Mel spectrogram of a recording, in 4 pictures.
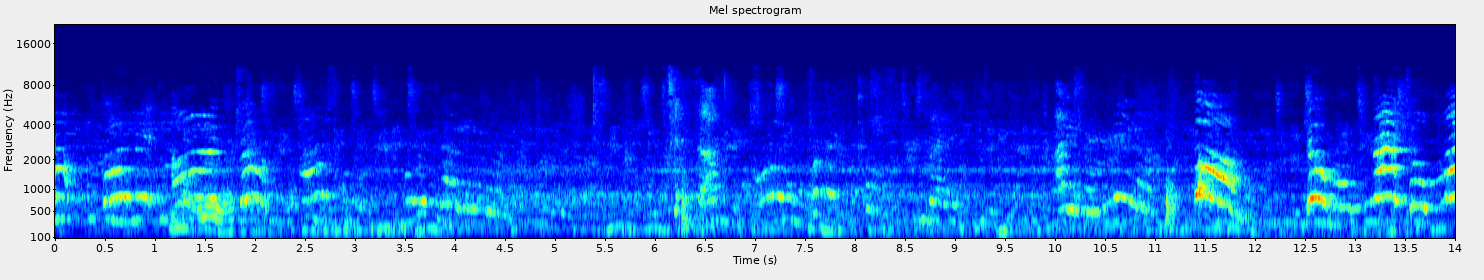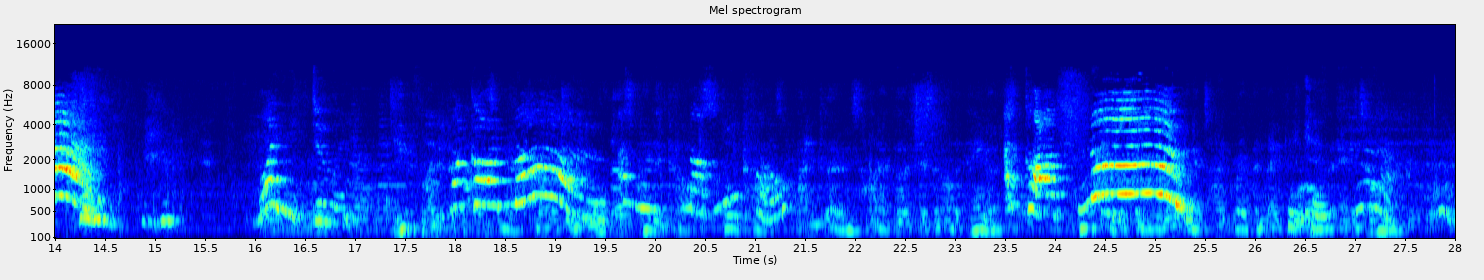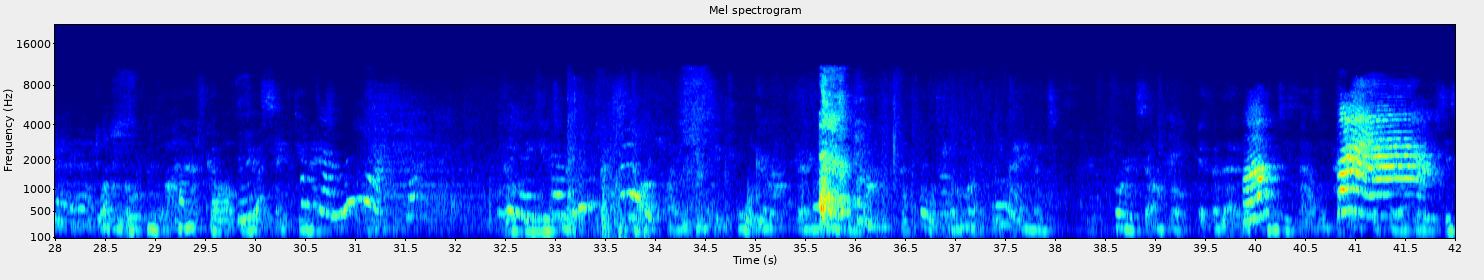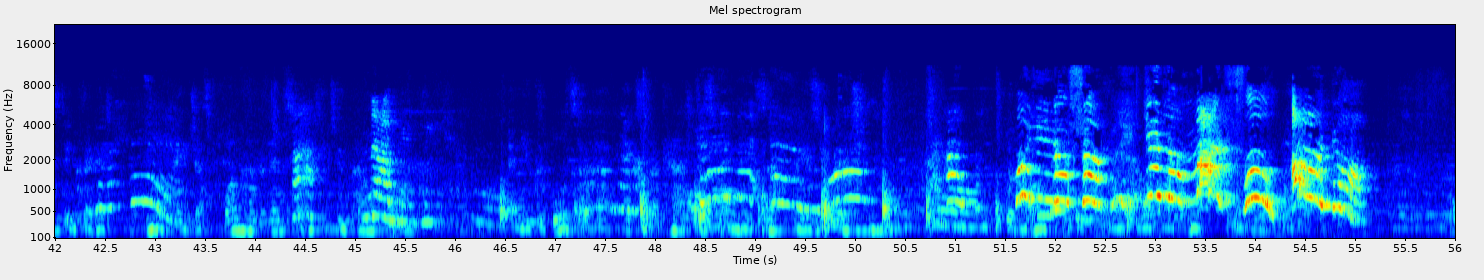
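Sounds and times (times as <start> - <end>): faint television speech: 0.0 - 56.0
person coughing: 35.6 - 36.2.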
